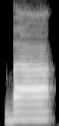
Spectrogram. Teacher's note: এই অক্ষরটার নাম হলো বা এই যে দুই ঠোঁট দেখতে পাচ্ছেন দুই ঠোঁটের ভিজা অংশ থেকে অক্ষরটি উচ্চারিত হয়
